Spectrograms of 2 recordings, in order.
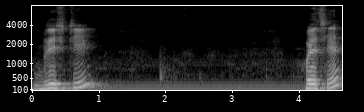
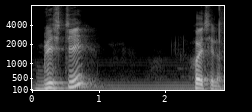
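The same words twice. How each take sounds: First: বৃষ্টি হয়েছে drawn out softly with a long pause; spaced soft dictation; slow dictation. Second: বৃষ্টি হয়েছিল read out word by word, rising on বৃষ্টি; spaced contrasting dictation; slow dictation. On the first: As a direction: read বৃষ্টি slowly, then হয়েছে. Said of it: "বৃষ্টি হয়েছে বললে". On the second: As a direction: dictate বৃষ্টি then pause before হয়েছিল. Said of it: "কিন্তু বৃষ্টি হয়েছিল". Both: Shown as a demonstration.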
